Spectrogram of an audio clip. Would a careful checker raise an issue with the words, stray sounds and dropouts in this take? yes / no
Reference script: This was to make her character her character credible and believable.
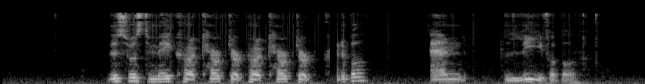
yes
